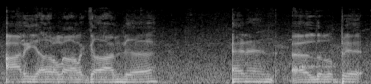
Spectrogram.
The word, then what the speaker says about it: Ariana Grande: Played the new Ariana Grande, and that's how you say it, Ariana Grande.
